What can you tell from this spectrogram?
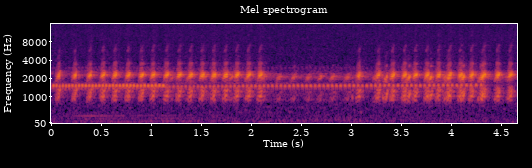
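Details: Tree frogs singing in a pond on a mid-April night in North-East Italy: fast, even trains of rasping pulses, several callers overlapping, while mole crickets hold a steady, pure trill beneath them.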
